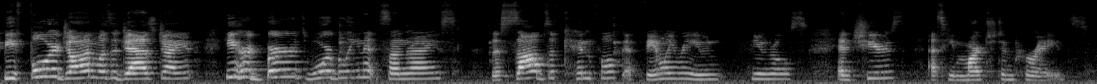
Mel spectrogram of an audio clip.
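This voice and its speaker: A woman's voice: sits high, measured pace, sharp tone. A woman teacher reading a picture book aloud to young pupils, addressing them directly and encouragingly with questions and asides, on a home-made recording.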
